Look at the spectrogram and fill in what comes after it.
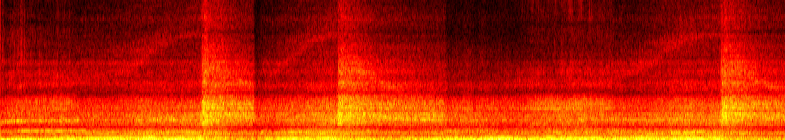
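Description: Subaru Impreza's flat-four engine driven hard around a circuit, its pitch repeatedly climbing under acceleration and dropping back at each gear change or lift, over steady road and wind noise. Two short bursts of hiss come about two and a half seconds in and again near the end.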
